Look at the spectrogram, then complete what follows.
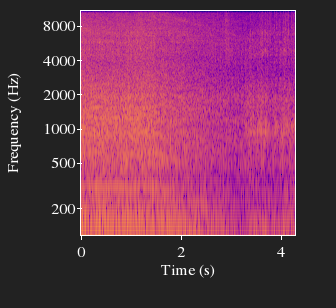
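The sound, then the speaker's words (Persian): A heavy diesel engine rumbles steadily with broad road noise inside a battered old Mercedes-Benz bus marked for NAJA military conscription, carrying about 41 people; the low drone eases slightly partway through before picking back up. “چشم به هم زدم، دیدم نشستم توی یه اتوبوس داغون و ترکیده از این بنزای قدیمی که انگار از جنگ برگشته بودن.”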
